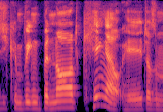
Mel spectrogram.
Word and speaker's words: Bernard: 1977 to 1993 but Americans say the word Bernard wrong it's Bernard not Bernard that's right oh Berard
